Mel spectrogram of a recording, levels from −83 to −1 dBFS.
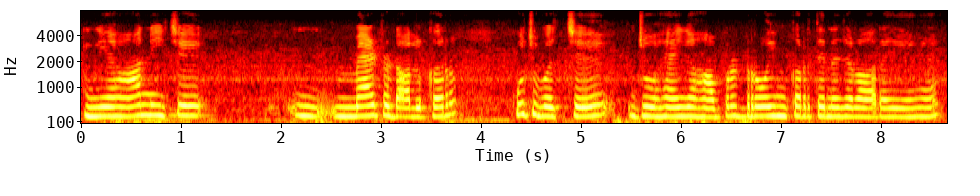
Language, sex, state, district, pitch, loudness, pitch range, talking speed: Hindi, female, Uttar Pradesh, Shamli, 245 Hz, -14 LUFS, 240-255 Hz, 110 wpm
